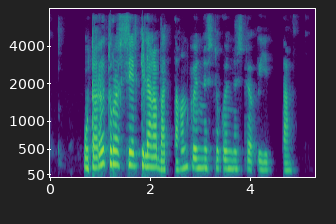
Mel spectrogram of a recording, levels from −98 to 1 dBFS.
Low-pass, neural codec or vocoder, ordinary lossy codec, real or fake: 7.2 kHz; vocoder, 22.05 kHz, 80 mel bands, WaveNeXt; AAC, 32 kbps; fake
